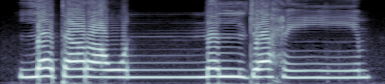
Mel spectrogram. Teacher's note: را پہ زبر ہے تو را کا حکم ہے تفخیم. ہم اسے بھاری آواز میں پڑھیں گے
